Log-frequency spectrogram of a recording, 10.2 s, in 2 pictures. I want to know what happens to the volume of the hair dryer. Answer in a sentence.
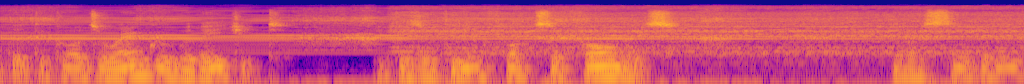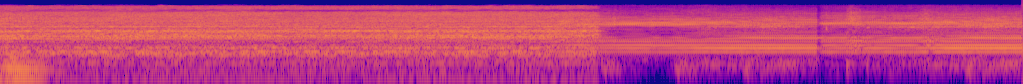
The loudness of the hair dryer stays about the same.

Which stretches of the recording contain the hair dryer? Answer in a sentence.
You can hear the hair dryer from 1.9 to 8.2 s.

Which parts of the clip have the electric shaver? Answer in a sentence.
You can hear the electric shaver from 0.0 to 10.1 s.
